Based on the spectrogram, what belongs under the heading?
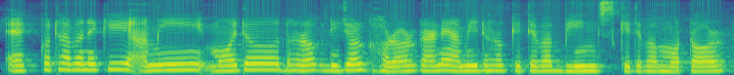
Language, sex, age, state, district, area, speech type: Assamese, female, 45-60, Assam, Tinsukia, rural, spontaneous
